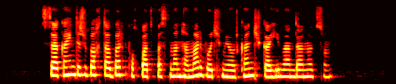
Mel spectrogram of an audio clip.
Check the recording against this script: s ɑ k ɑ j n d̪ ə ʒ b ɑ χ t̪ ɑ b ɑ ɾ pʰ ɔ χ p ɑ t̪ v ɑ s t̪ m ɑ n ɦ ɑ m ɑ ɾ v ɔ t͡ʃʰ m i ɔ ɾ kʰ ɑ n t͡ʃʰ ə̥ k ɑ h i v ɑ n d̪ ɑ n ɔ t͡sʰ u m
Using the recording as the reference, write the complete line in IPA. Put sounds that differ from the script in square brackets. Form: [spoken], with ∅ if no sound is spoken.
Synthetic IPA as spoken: s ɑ k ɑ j n d̪ ə ʒ b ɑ χ t̪ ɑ b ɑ ɾ pʰ ɔ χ p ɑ t̪ v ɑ s t̪ m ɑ n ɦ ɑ m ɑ ɾ v ɔ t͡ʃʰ m i ɔ ɾ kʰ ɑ n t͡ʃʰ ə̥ k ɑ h i v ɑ n d̪ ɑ n ɔ t͡sʰ u m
